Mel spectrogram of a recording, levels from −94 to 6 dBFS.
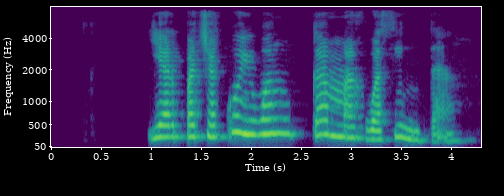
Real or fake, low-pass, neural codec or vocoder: fake; 7.2 kHz; vocoder, 22.05 kHz, 80 mel bands, WaveNeXt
